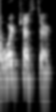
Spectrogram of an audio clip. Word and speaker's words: Worcester: Oh yeah, Worcester.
